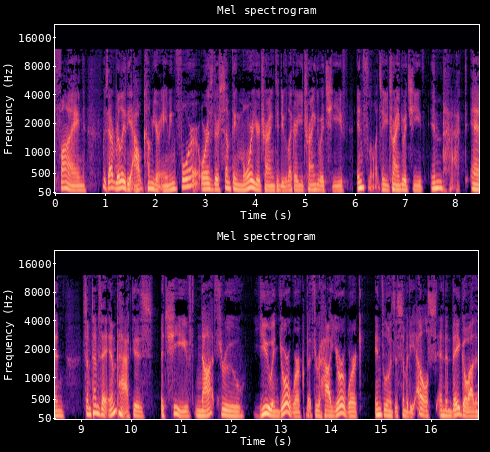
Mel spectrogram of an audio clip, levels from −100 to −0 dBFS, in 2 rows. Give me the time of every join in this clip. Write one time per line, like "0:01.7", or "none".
0:01.0
0:06.0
